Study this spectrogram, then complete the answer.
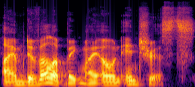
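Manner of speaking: acted robotic voice. Joking about a Doom Let's Play, answering as the AI Vega in his robot voice. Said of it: "in his standard robot tone".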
